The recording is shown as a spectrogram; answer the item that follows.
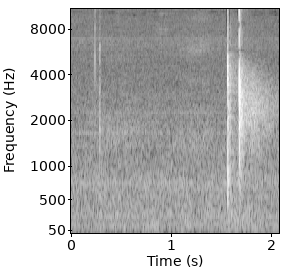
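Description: Snooker cue tip striking the cue ball and, a split second later, the cue ball clicking into the brown: two sharp clicks in quick succession about a second and a half in.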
